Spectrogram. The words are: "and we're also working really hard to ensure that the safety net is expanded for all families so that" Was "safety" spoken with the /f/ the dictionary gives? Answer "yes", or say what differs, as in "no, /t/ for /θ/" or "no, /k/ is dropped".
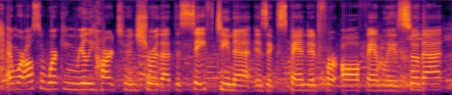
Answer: yes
